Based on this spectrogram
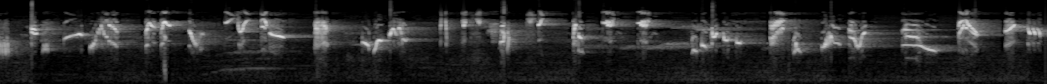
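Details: Continuous high-pitched song from an orange-headed thrush (anis kembang), made of many short whistled and trilled phrases that rise and drop quickly, repeated in rapid sequence throughout.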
